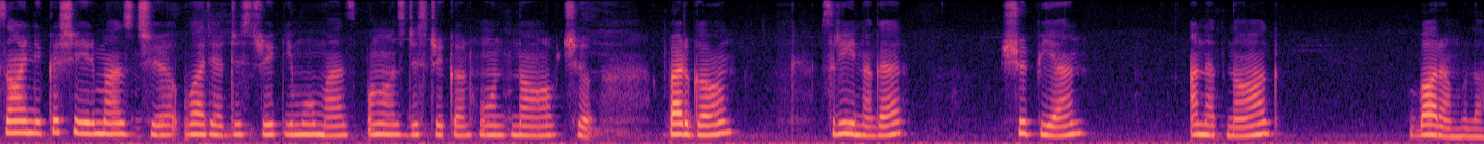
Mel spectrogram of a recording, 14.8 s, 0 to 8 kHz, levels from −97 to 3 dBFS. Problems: background sounds at intervals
